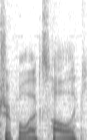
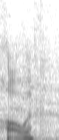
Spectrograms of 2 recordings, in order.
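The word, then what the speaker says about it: xxxHOLiC: not pronounced triple X holic? You know that the X's are all silent? It's just called holic?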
